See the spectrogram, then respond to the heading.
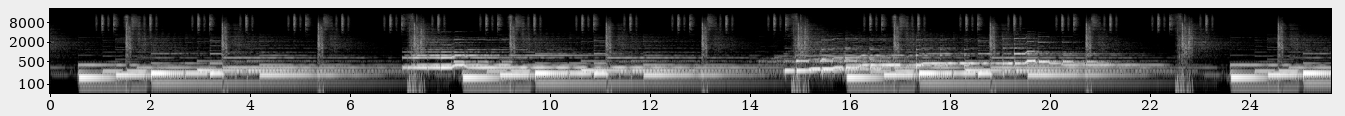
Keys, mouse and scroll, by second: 6.6 Return, 7.8-19.7 drag, 19.7 Return, 22.2-25.6 drag.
